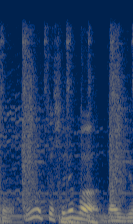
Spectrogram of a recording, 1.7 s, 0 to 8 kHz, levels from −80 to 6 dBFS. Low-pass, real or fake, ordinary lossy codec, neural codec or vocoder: 7.2 kHz; real; none; none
